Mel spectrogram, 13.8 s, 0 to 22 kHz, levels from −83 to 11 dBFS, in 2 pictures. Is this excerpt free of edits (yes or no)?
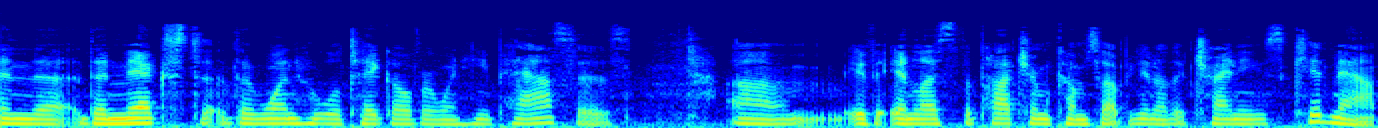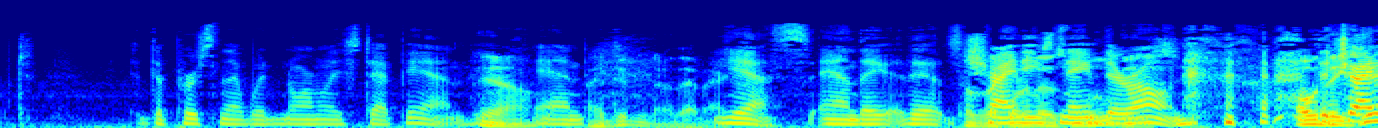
yes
